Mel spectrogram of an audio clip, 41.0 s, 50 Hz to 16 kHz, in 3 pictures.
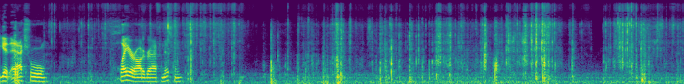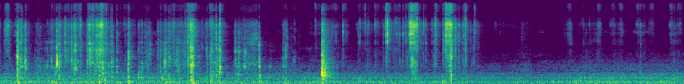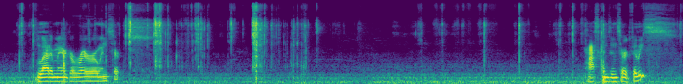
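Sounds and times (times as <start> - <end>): wrappers crinkling and tearing: 0.8 - 5.0, 6.0 - 18.0, 20.5 - 23.3, 29.7 - 33.8.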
